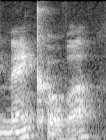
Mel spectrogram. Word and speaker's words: MANCOVA: 50 or whatever and i say mankova but i also hear people say mankova yeah and it sounds like men cover is the cover of a newspaper and the man on it okay yeah but joke aside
